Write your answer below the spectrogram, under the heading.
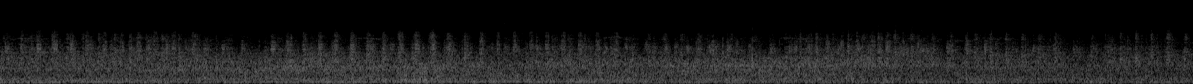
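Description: A passing train rumbles and clatters steadily throughout, with rhythmic wheel clicks and no animal voice heard.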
